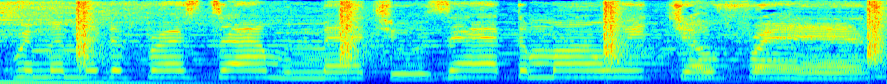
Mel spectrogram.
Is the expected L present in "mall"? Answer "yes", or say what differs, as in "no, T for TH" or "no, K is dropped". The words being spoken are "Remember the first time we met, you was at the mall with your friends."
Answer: no, N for L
